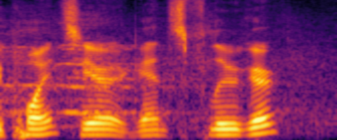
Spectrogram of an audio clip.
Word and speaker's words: Pfluger: Double leg scores 3 points here against Pfluger. It's a very good German pronunciation there, son.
